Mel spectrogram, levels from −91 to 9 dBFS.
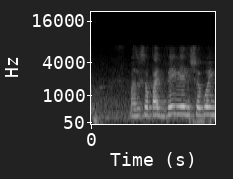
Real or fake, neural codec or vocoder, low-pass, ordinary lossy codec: real; none; 7.2 kHz; none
